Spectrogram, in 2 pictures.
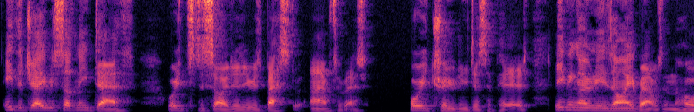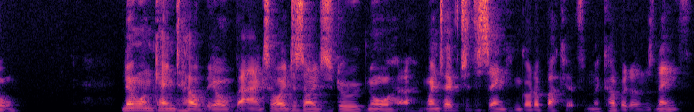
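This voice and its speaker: A narrator reading first-person serial fiction in an expressive, dramatic way. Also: mid-range voice, fairly quick. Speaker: story reader.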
